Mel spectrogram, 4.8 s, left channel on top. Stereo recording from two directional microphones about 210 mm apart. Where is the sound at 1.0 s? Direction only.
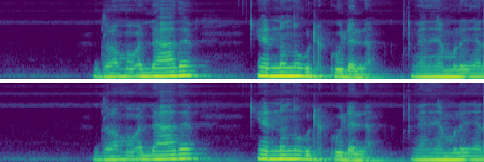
25° left (ahead or behind).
